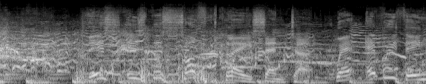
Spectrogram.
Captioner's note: loudly over shouting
